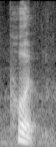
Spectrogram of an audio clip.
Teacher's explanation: the word for speak is put which is a falling tone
